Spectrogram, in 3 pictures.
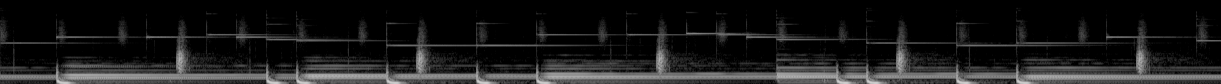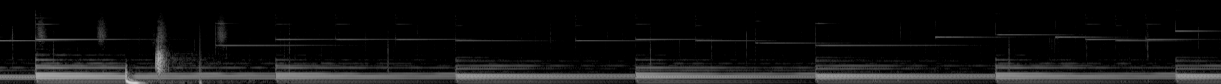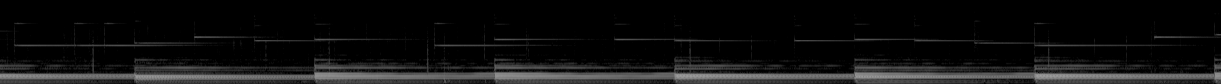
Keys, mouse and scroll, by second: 12.8 alt+scroll, 12.9-14.0 scroll up 1, 14.0 scroll up 1, 16.8 ctrl+j, 23.5 ctrl+0, 25.6 ctrl+s, 34.9 click.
